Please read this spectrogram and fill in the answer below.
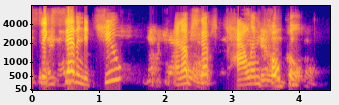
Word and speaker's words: Callan Pokel: And up steps Callan Pokel. Pronounce it Kalen Pokel.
